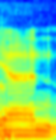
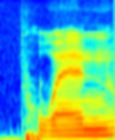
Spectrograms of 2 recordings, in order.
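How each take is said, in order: First: The name begins with a 'py' sound. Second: The name begins with a 'pw' sound. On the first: The speaker calls it right. "Pyun. Okay" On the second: The speaker calls it wrong. "I didn't know if it was like Pwen"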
